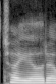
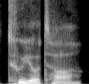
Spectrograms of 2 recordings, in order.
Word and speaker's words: Toyota: Some pronounce Toyota with stress on the first syllable. In Japan, it's Toyota with equal balance.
